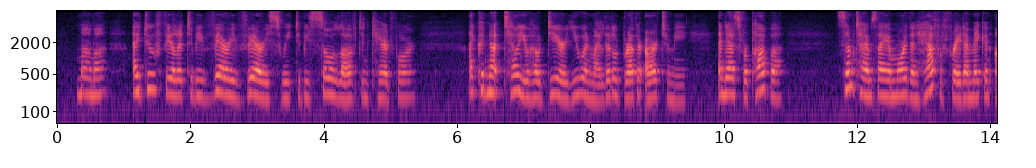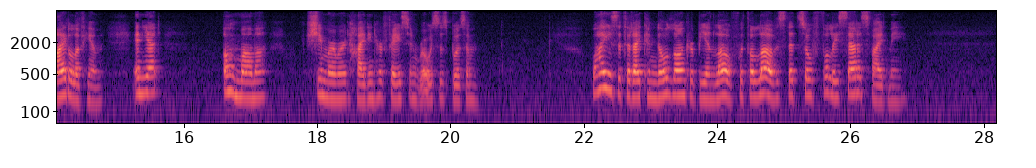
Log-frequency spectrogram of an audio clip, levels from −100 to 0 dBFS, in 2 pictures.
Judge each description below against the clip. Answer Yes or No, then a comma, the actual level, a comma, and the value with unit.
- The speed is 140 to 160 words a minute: No, average, 170 wpm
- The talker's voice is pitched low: No, high, 190 Hz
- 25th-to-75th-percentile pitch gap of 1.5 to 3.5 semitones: Yes, average, 2.8 semitones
